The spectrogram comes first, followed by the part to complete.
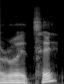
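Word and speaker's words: ঋ: এর পরবর্তী যে বর্ণটি আমাদের সামনে রয়েছে সেটা হচ্ছে রি। এটা খুব স্বাভাবিকভাবে আমরা শুধু খুব সিম্পলি আমরা শিশুকে রি বলে পরিচয় করিয়ে দিব। আমি আবারও বলছি, এই স্বরবর্ণের উচ্চারণটি হচ্ছে রি।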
